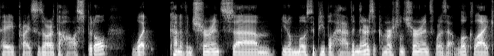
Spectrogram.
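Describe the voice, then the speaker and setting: Delivered at a fairly quick pace, a man's medium-pitched speech has monotone, flat intonation. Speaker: healthcare business founder and CEO. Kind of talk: podcast interview. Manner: fast; conversational with frequent fillers.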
